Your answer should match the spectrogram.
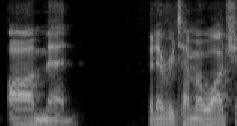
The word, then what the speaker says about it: Amen: They're just still preaching about amen.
